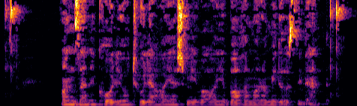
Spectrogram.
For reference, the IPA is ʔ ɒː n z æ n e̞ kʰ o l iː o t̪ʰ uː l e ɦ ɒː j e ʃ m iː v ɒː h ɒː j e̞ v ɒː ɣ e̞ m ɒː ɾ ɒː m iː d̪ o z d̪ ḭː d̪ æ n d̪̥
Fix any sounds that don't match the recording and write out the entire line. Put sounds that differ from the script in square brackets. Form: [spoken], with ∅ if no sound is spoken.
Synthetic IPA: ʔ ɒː n z æ n e̞ kʰ o l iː o t̪ʰ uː l e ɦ ɒː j [æ] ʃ m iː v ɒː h ɒː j e̞ [b] ɒː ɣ e̞ m ɒː ɾ ɒː m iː d̪ o z d̪ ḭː d̪ æ n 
